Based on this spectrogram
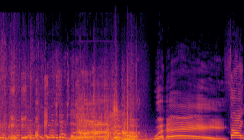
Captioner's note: all giggling; grunting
